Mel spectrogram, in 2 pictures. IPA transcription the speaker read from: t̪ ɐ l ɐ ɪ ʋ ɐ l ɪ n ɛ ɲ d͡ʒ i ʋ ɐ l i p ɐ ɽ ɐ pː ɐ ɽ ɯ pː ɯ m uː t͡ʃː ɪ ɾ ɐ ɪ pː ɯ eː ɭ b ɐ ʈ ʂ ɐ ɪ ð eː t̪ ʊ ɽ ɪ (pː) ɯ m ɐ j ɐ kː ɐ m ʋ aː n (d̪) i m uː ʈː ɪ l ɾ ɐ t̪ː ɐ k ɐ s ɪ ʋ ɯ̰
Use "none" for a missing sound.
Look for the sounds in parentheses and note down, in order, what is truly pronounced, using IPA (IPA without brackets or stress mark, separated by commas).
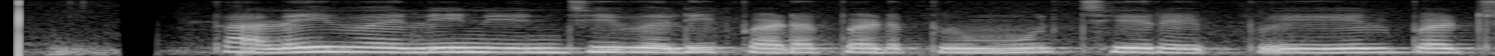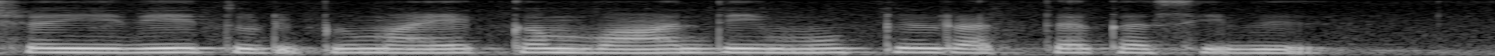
pː, d̪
